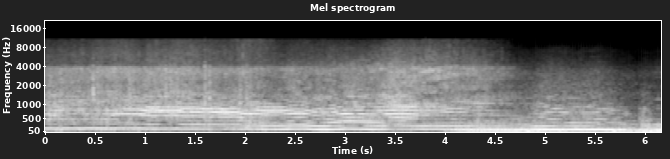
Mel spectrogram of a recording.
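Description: Engine of a lifted hatchback mud car running hard under load, its pitch rising and falling several times as the throttle is worked over rough ground.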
